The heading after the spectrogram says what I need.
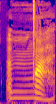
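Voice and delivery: quick smacking kiss sound; blown kiss. Acted. Sending a kiss to her listener. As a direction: blow him a kiss.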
